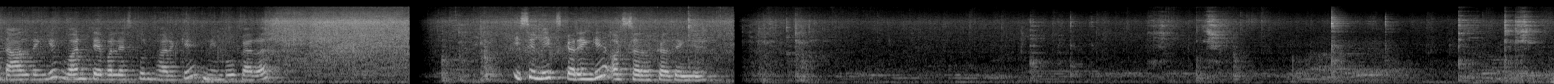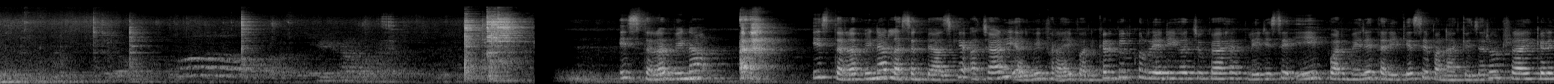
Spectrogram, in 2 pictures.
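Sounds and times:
hot oil sizzling: 0.0s - 20.9s
metal spatula scraping a pan: 2.7s - 5.2s, 6.9s - 8.4s, 10.2s - 17.3s, 19.2s - 20.9s.

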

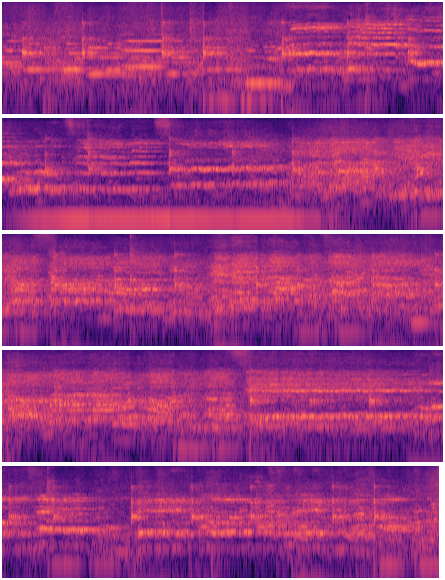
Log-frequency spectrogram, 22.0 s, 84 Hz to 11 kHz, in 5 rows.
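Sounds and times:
mixed choir singing: 2.8s - 22.0s
low repeating beat: 4.5s - 22.0s.

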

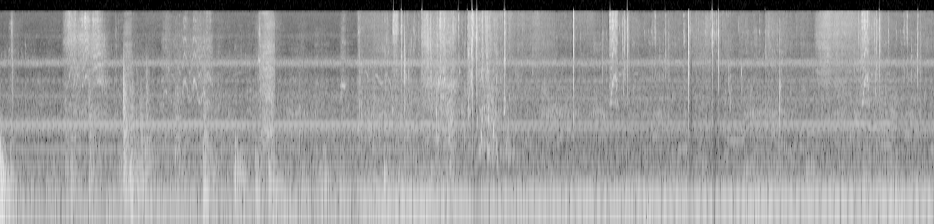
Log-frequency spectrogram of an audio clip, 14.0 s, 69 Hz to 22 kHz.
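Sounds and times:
small boat motor humming: 0.0s - 14.0s
fish splashing in water: 5.4s - 8.3s.

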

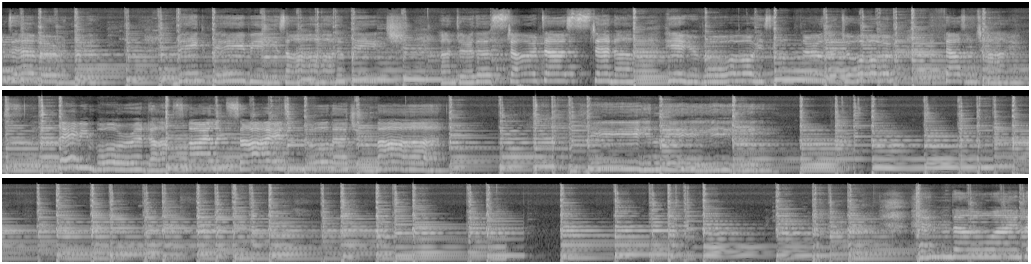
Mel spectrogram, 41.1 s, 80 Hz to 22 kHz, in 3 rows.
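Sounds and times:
woman singing: 0.0s - 24.9s, 36.0s - 41.0s
ukulele strumming: 0.0s - 41.0s.

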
